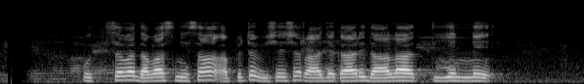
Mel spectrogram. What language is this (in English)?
Sinhala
